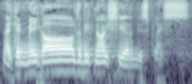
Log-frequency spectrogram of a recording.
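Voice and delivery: ordinary talk

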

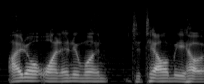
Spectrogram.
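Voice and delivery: ordinary talk, nothing marked

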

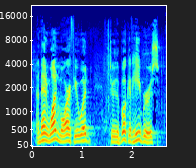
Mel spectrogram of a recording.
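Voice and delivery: ordinary talk

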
